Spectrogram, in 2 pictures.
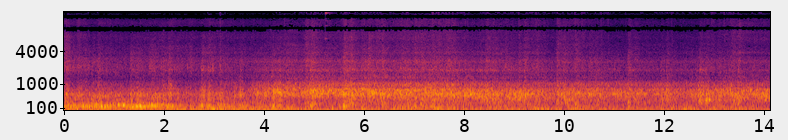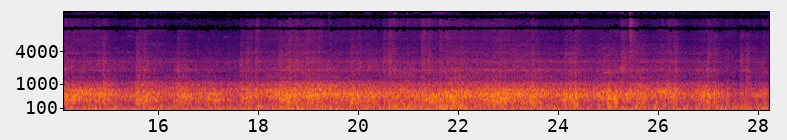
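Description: Steady running noise of an ET127-series electric multiple unit at speed, heard from inside the passenger car: a continuous rumble of wheels on rail with faint clicks from the track.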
